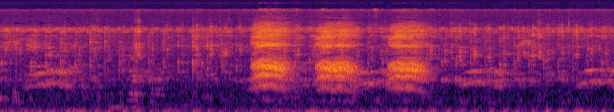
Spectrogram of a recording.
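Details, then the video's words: Three loud, hoarse honks about half a second apart come from white farm geese enjoying the water, with quieter chatter and a low rhythmic hum in the background. "Geese Wighte Geese Happy Happy in farm"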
